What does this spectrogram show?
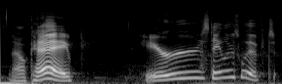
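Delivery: a lightly voiced, slow, drawn-out smart speaker okay; dutiful speaker voice. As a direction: play the reluctant cowboy assistant. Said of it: "his two modes for, um, agreeing".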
